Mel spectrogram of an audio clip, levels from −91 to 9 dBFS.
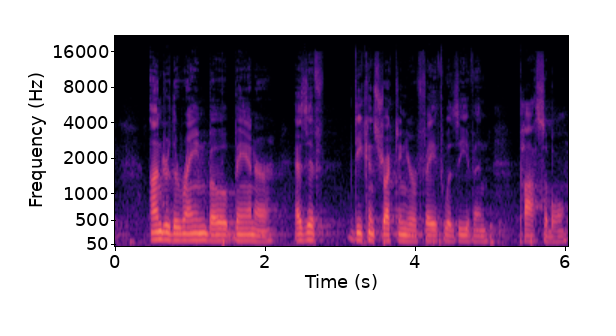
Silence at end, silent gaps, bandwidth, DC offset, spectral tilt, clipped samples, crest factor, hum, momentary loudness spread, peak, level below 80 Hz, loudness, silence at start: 0 s; none; 16 kHz; under 0.1%; -7 dB/octave; under 0.1%; 20 dB; none; 14 LU; -8 dBFS; -56 dBFS; -27 LUFS; 0.2 s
